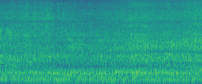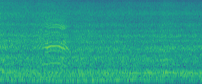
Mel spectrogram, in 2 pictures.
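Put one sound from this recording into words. Engines rev up and down as cars pass close by.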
